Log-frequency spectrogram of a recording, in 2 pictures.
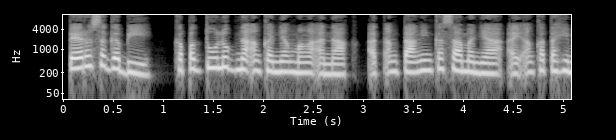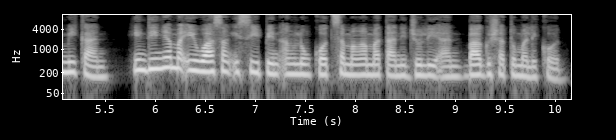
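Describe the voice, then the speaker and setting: A woman narrates a scripted romantic drama in a storytelling style. Her pitch is in the middle range for a woman. The recording is very dry, with no room sound. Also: brisk, a little mellow, no room sound.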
